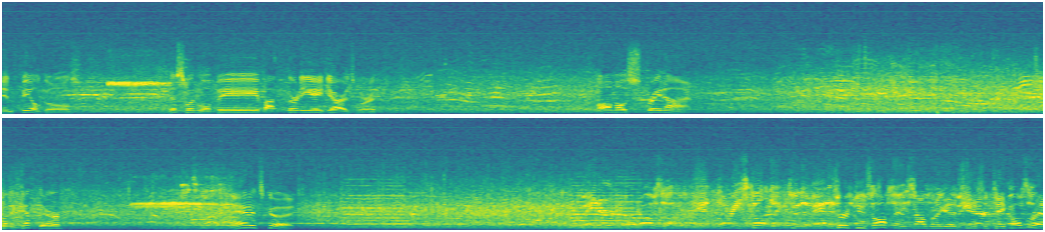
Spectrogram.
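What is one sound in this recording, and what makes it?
A large stadium crowd murmurs and cheers.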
